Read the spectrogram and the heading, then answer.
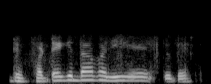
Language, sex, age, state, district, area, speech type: Punjabi, male, 18-30, Punjab, Gurdaspur, urban, conversation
